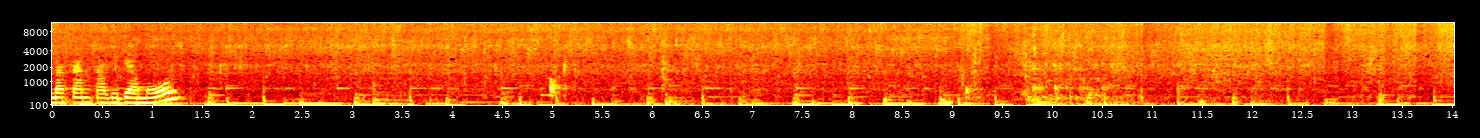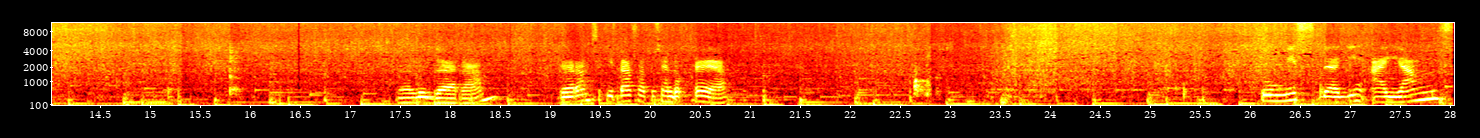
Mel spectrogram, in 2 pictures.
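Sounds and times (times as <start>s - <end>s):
food sizzling in oil in a wok: 0.0s - 28.0s
spatula scraping a wok: 9.1s - 13.3s, 23.3s - 26.9s.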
